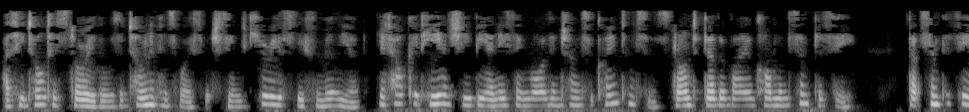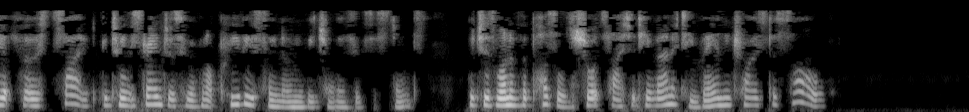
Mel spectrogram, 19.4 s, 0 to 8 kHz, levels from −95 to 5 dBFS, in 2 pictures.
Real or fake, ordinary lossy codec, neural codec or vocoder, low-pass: fake; MP3, 24 kbps; codec, 24 kHz, 1.2 kbps, DualCodec; 7.2 kHz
